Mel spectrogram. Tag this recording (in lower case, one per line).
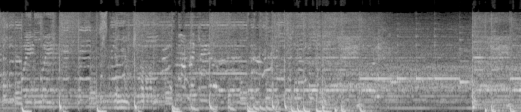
music
dubstep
